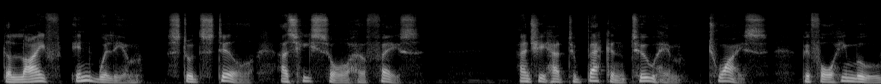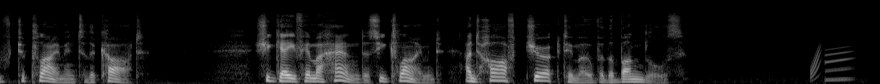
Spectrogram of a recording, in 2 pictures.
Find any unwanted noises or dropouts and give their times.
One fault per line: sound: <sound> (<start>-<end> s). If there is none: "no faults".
sound: chirp (16.9-17.4 s)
